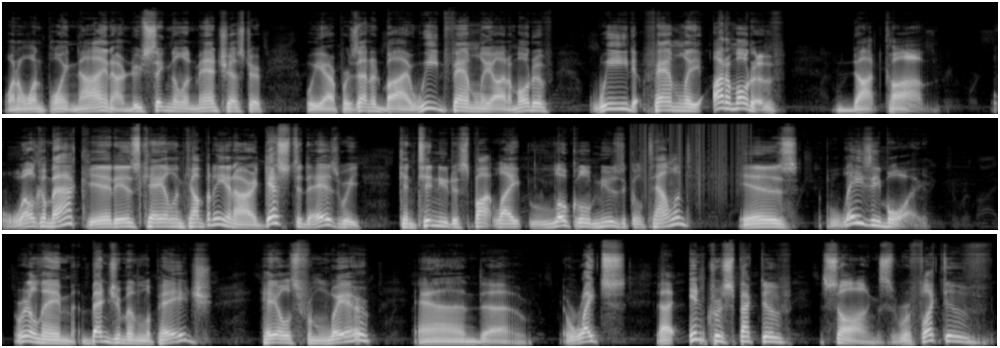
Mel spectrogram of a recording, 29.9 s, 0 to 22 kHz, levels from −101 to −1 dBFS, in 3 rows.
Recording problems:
crackling; faint; from 16 to 17 s; 30 dB below the speech

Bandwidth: 17.5 kHz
